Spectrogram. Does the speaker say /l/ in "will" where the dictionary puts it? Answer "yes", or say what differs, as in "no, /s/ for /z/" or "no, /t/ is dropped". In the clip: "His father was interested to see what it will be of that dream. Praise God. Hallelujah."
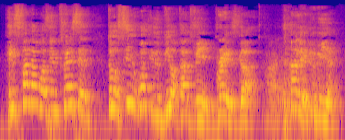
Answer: no, /w/ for /l/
